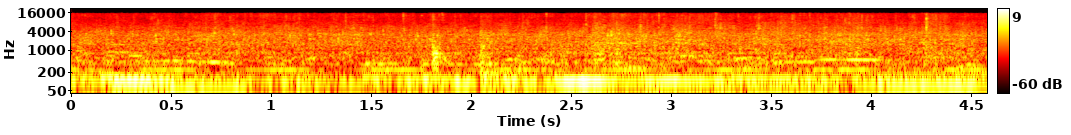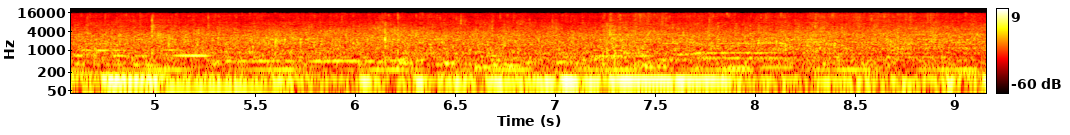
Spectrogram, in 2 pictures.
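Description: Chicken, broccoli and sliced peppers sizzling in oil in a large frying pan, a steady hiss.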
